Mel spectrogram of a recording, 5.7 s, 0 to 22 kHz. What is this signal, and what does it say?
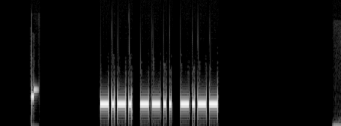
Morse code, heard as a keyed tone, about 25 wpm, 700 Hz. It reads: CZY
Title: USA Call Sign Postfixes - 3 Letters 25wpm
